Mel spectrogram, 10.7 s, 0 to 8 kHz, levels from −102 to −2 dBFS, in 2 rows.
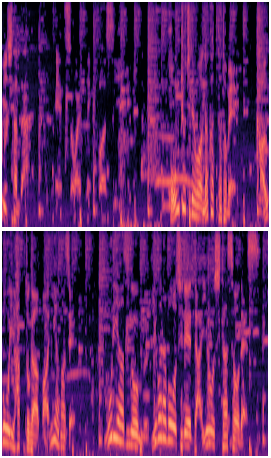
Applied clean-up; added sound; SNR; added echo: classical method spectral subtraction.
